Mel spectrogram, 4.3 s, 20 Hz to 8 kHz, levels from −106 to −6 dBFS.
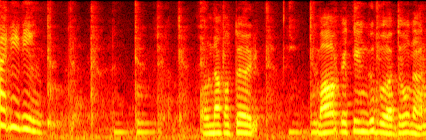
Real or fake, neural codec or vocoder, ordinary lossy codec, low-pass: fake; codec, 16 kHz, 2 kbps, FunCodec, trained on LibriTTS, 25 frames a second; none; none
